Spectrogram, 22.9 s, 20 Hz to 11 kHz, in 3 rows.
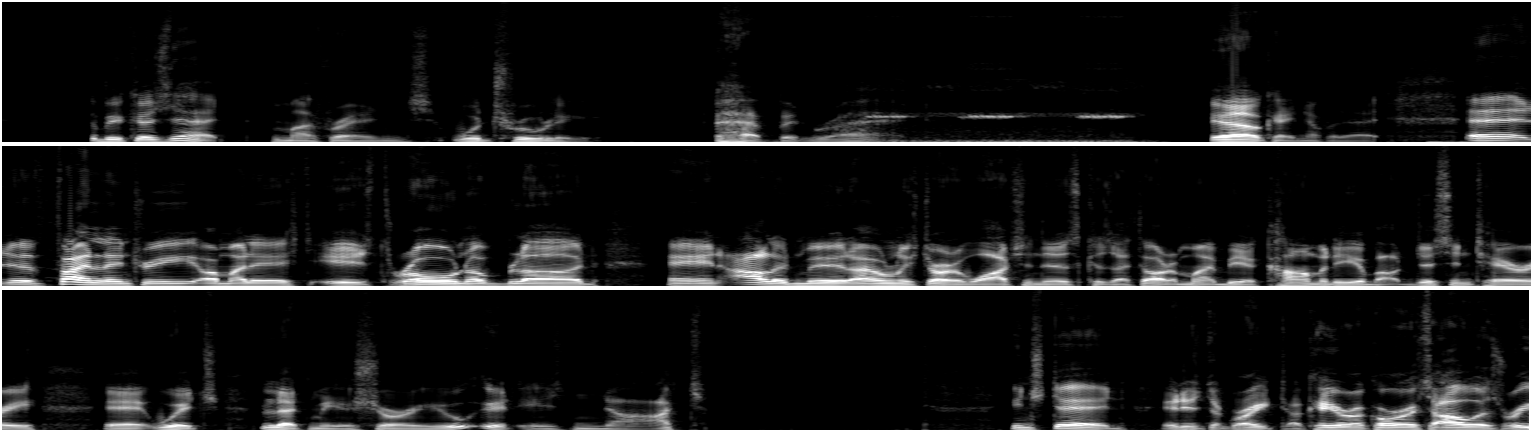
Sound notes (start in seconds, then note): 4.2 crickets chirping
